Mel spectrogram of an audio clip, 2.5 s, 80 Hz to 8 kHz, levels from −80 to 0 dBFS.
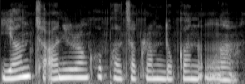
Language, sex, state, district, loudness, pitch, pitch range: Garo, female, Meghalaya, West Garo Hills, -14 LUFS, 225 Hz, 220-250 Hz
